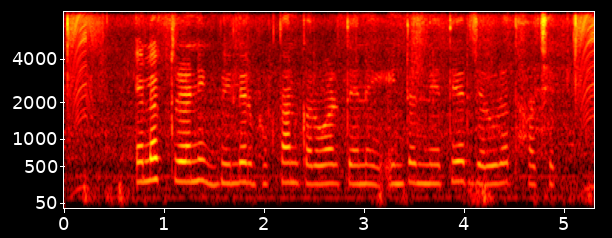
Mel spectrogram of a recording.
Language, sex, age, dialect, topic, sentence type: Magahi, female, 25-30, Northeastern/Surjapuri, banking, statement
